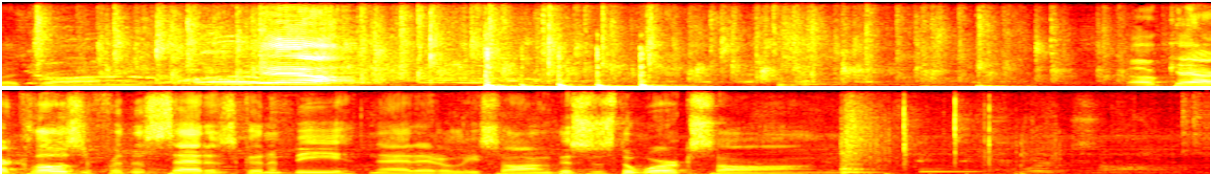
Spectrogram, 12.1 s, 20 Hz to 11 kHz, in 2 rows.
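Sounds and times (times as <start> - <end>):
drum fill on low drums: 2.4 - 3.6.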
